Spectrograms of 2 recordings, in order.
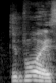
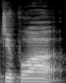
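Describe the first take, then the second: First: The name is pronounced in an English way. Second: The name is pronounced in a French way. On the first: The speaker calls it right. "I know it's Du Bois" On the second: The speaker calls it wrong. "more in a more French way than was is actually pronounced"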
